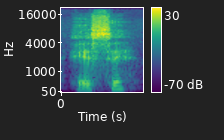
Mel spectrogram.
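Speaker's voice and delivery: "S" said toward sh, like "eshe"; retracted, shushing s in "S"; Spanish S. Shown as a demonstration. Teacher showing how Spain says it, "S" with sh-like sound. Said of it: "un sonido más sh".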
